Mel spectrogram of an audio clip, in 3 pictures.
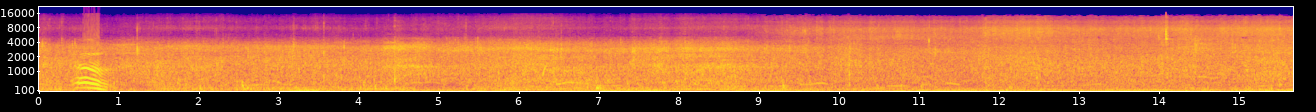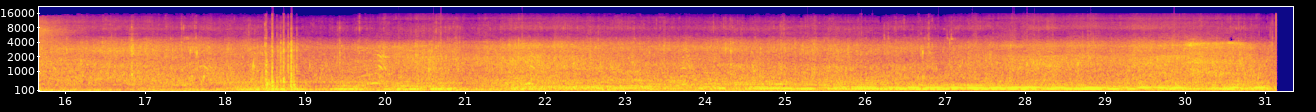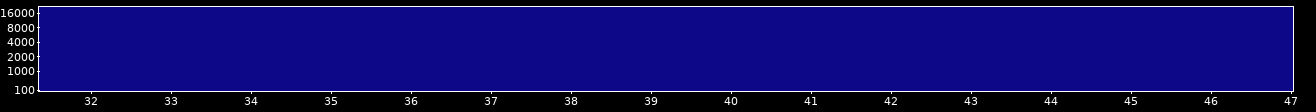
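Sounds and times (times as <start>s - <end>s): boat motor running: 0.0s - 31.2s
wind buffeting microphone: 0.0s - 31.2s.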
